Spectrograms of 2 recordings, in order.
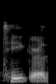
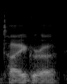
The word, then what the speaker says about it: Tigra: Because somebody asked me, it's like, why are you saying Tigra? And I looked it up, and officially the creator says it's Tigra, but like I have my limits.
